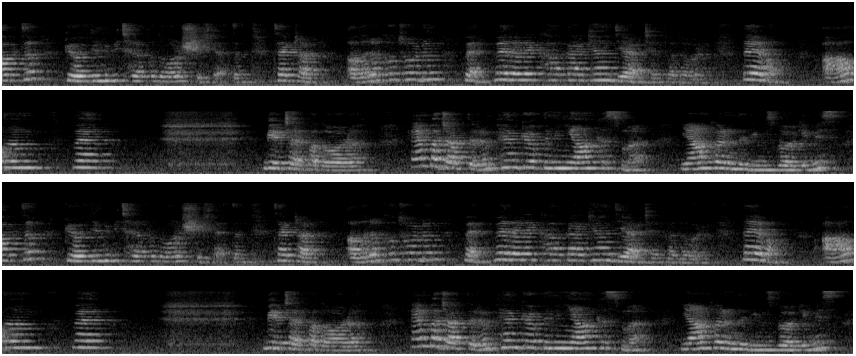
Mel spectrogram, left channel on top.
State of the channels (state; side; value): normal; both; correlation 0.50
